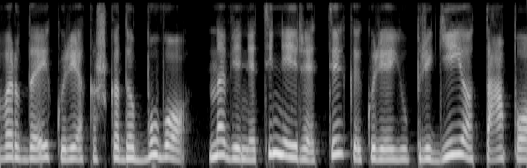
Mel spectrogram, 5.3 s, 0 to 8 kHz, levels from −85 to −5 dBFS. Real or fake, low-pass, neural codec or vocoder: real; 7.2 kHz; none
